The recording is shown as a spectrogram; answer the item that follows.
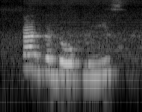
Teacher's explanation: So when I'm saying please, it is coming downwards. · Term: falling tune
